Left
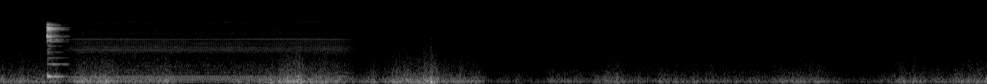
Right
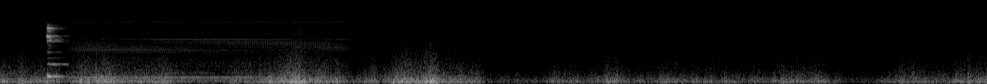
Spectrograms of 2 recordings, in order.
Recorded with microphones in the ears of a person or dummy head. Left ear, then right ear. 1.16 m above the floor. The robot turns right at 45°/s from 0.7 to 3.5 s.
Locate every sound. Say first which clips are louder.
0.5 s a cowbell: left 10 dB; 50° left (ahead or behind)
